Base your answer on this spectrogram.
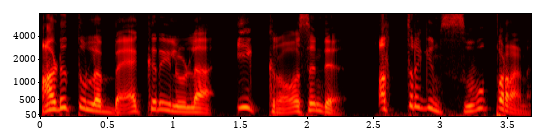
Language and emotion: Malayalam, happy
